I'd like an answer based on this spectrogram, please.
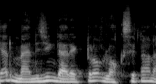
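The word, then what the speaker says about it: L'Occitane: hotel है बाली में एंड वहां पर एक लॉक्सिटान का स्पा है लॉक्सिटान is this amazing French brand it's उसका स्पेलिंग लॉक्सटान का स्पेलिंग है एल ओ सी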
